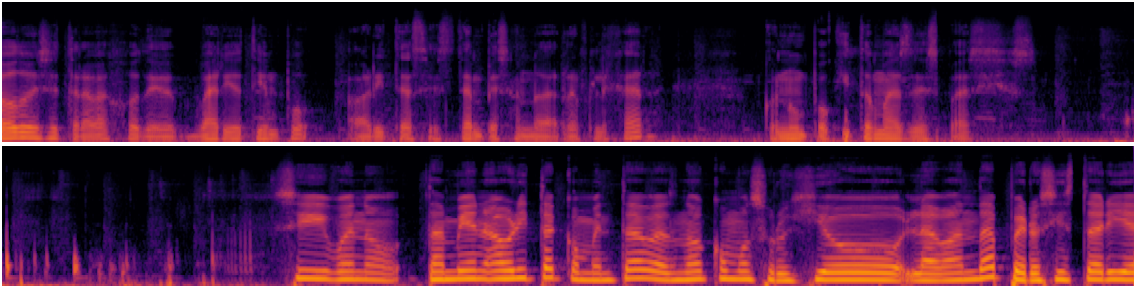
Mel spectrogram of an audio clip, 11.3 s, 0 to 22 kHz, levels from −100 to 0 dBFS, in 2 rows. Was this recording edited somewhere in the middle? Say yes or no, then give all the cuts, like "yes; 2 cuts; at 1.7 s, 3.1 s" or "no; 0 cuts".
no; 0 cuts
